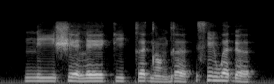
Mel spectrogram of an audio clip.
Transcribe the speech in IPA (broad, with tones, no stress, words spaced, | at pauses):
niː˨ ʃe˦˨leː˧ki˧kə˦ dɔ̃˨ɡə˦˨ | sĩ˧wə˧ɗə˨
